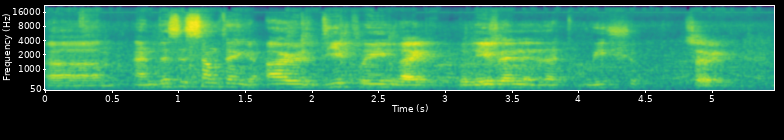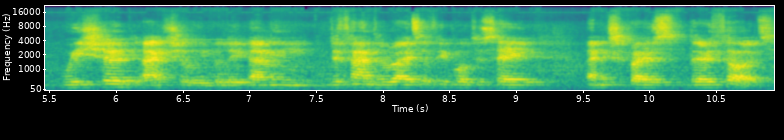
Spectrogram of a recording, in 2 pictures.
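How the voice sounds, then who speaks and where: A man with an Iraqi accent speaks at a fairly high pitch and a moderate pace, his intonation fairly even. Audible room echo and noticeable background noise are present. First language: Arabic. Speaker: activist speaker. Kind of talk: public talk. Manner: halting, many fillers.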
